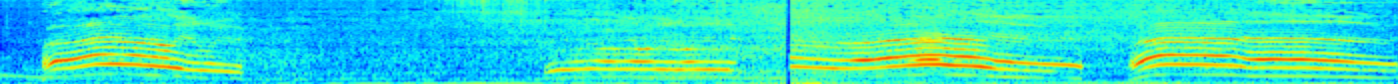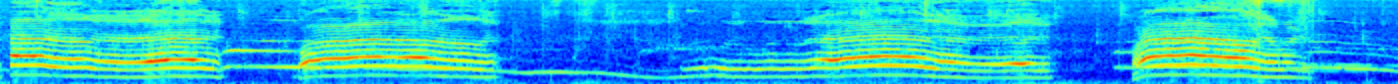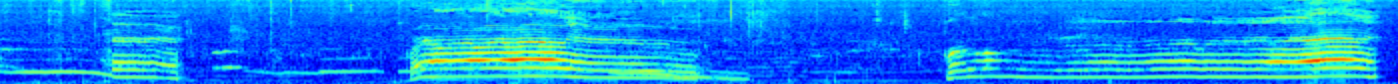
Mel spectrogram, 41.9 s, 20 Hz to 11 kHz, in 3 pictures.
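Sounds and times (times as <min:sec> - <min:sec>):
cats yowling: 0:00.0 - 0:02.5, 0:05.4 - 0:35.6, 0:37.4 - 0:41.8.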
